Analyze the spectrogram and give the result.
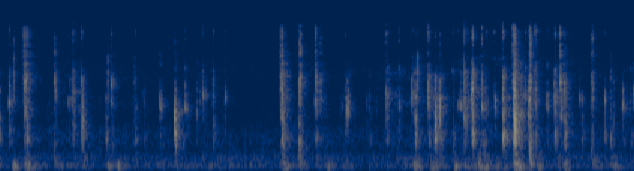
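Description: Fingertips with short nails type on a black plastic keyboard with hollow, round retro-style plastic keycaps in cream, pink and red. A rapid run of bright, hollow clacky key taps pauses briefly midway, then resumes in a denser burst.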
